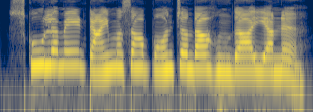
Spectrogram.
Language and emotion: Sindhi, neutral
